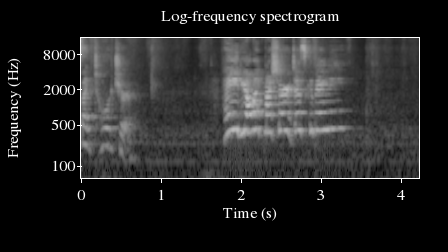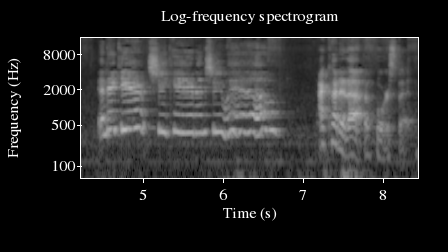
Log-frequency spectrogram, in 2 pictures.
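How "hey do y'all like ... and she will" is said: cutesy singsong. Real, not acted. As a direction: show it off in a high singsong. Showing off her shirt playfully.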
